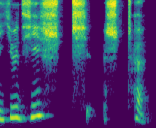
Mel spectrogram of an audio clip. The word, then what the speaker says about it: Yudhishthira: Donc, petit point sur la prononciation. Hein, c'est Yudhishthira. Hein, donc, on a un ch, donc avec la langue qui remonte derrière le palais, ch, suivi d'un ch.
